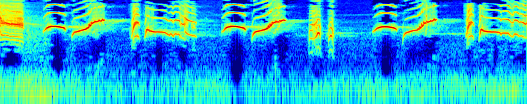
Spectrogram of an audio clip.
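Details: Decoy Oriental magpie-robin singing to call in wild birds: a loud whistled phrase of upslurred and downslurred notes with short buzzy bursts, repeated almost identically about every two seconds, against quiet low background noise.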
